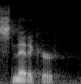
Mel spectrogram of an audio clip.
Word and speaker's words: Snedeker: And it talks about the Snedeker family. Snedeker family. It's hard to say. – Snickerdoodle family. – Yes, the Snickerdoodle. No, it's Snedeker. – It's Snedeker. – It's Snedeker.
